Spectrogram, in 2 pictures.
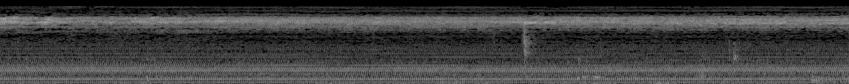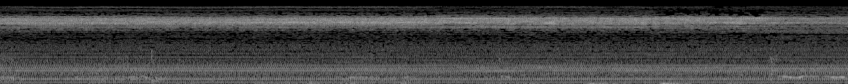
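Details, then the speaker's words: Young child, often needing extra oxygen, receiving daily budesonide nebulizer treatment by face mask to open the airway: steady mechanical hum and high hiss of the compressor throughout, with faint child sounds. "Then I have to fill it with a neb treatment. She uses Budesonide."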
